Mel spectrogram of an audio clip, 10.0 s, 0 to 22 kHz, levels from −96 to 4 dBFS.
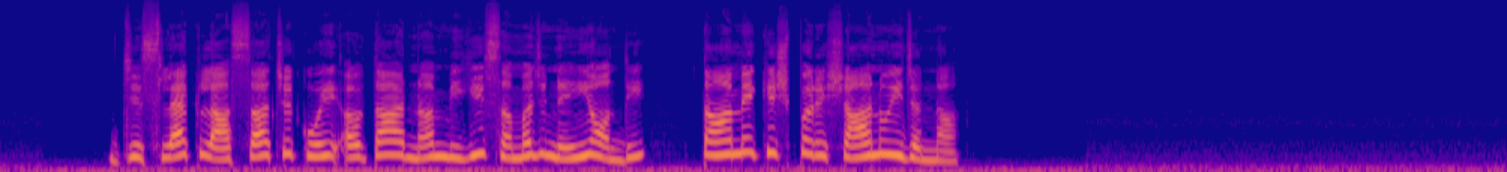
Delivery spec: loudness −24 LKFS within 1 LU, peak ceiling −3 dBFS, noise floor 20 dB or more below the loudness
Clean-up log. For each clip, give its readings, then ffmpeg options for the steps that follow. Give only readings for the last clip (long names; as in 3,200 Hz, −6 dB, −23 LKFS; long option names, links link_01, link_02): integrated loudness −33.5 LKFS; sample peak −18.5 dBFS; target loudness −24.0 LKFS
→ -af "volume=9.5dB"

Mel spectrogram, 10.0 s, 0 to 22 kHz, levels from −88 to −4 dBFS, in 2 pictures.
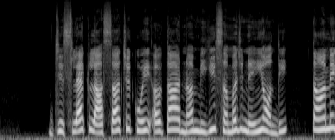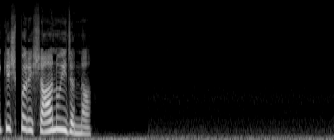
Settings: integrated loudness −24.0 LKFS; sample peak −9.0 dBFS; background noise floor −58 dBFS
